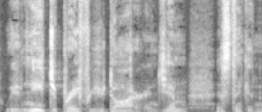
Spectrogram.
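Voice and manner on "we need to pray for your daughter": soft, low, discreet request; hushed urging. Retold or imitated. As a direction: urge it quietly, under the service. Note passed discreetly to pastor.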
